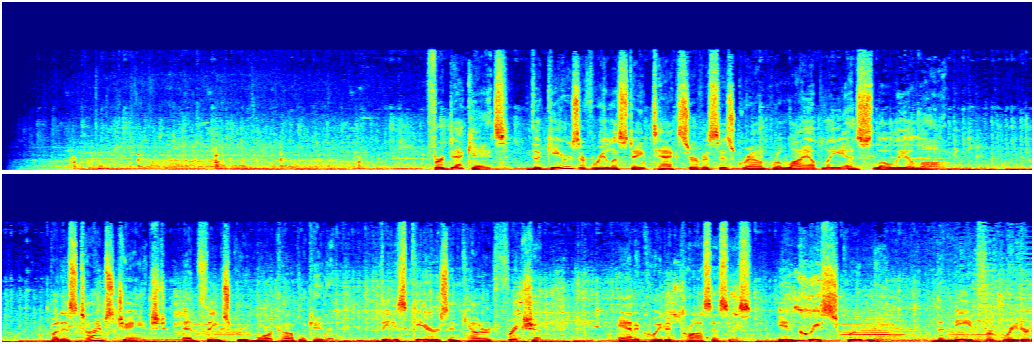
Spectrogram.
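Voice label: Explainer, Male Voice; CoreLogic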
